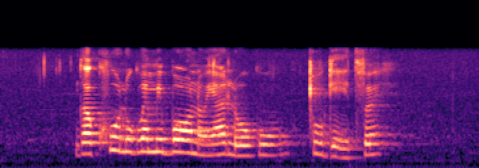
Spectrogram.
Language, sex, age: Swati, female, 20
